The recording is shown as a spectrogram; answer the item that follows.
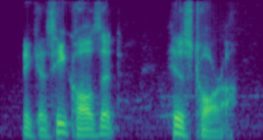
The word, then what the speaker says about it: Torah: he calls it his Torah. And the W and Torah is what delivers the O sound. It's also repeated by the Wah in shalom.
